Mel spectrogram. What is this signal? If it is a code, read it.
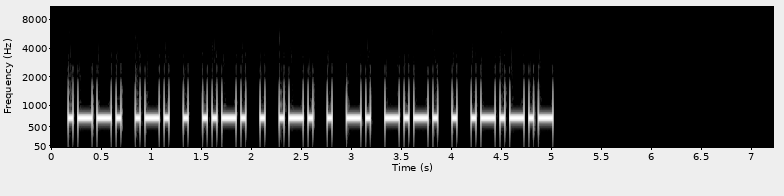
Morse code, heard as a keyed tone, about 25 wpm, 700 Hz. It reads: PREFERENCE.
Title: Sentences from Top 1500 Words 25wpm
